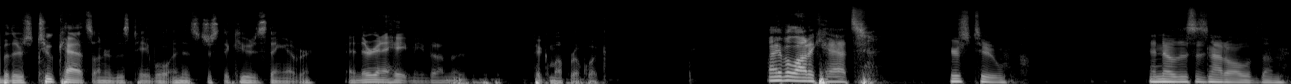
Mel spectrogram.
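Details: Adult man speaking; Normal speech.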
